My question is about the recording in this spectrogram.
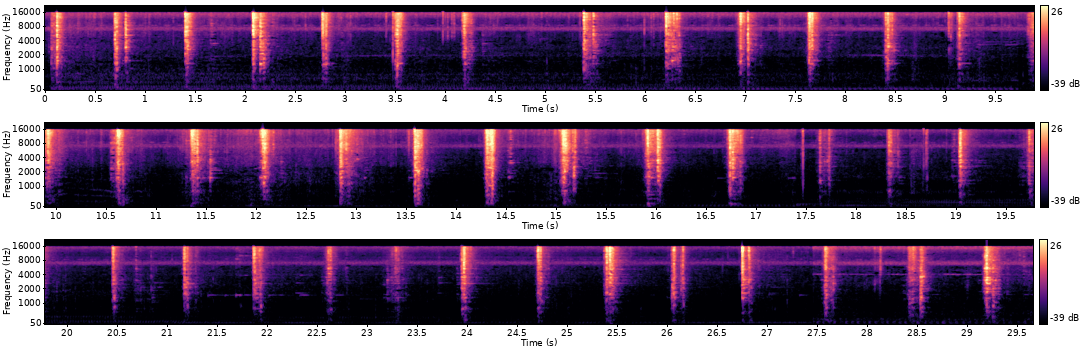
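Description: A tool striking something over and over in an even rhythm of sharp knocks, about three every two seconds.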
